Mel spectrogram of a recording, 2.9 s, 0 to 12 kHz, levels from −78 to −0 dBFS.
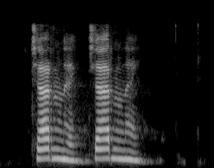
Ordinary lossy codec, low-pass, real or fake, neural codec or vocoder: MP3, 48 kbps; 7.2 kHz; fake; codec, 16 kHz, 4 kbps, X-Codec, HuBERT features, trained on LibriSpeech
